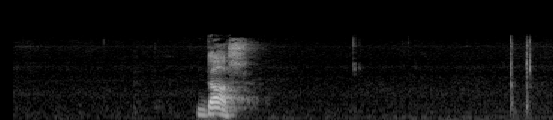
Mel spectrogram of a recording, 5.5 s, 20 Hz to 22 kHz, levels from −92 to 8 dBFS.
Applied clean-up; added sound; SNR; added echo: none; none; none; none.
